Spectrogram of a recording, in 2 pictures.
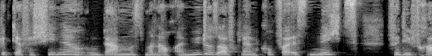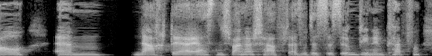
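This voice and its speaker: A woman's fairly high, somewhat breathy voice holds a monotone, flat intonation and very even loudness at a moderate pace. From Lake Constance region, southern Germany. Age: 30s. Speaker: blogger on women's health. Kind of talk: podcast interview.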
